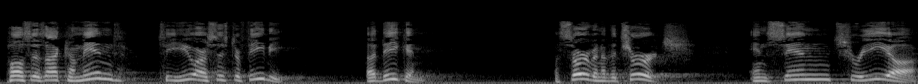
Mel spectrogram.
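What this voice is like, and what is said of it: Texas accent. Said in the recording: “I'm butchering that, but Texas accent.”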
